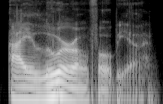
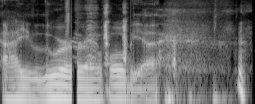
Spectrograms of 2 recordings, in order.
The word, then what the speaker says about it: Ailurophobia: Yeah, I had to write down like EYE-LURE just so I could pronounce it right. Ailurophobia.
